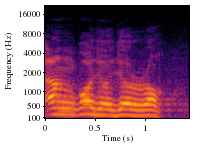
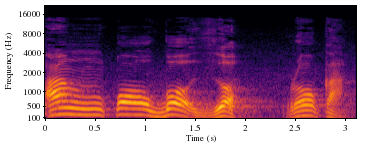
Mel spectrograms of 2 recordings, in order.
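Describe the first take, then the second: First: The last word begins with a 'j' sound. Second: The last word begins with a 'dh' sound. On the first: The speaker calls it wrong. "orang bacanya ngawur" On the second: The speaker calls it right. "Dhahrak kan dha"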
